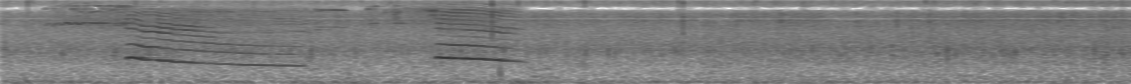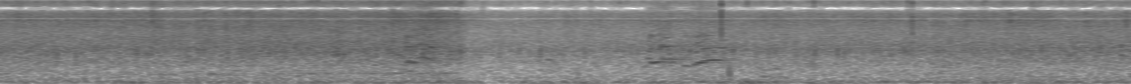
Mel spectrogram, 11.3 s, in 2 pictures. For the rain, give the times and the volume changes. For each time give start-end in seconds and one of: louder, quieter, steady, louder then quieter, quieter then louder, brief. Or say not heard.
0.0-11.2 steady.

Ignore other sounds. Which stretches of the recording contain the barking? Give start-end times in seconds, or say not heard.
0.3-2.6, 7.7-9.4.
